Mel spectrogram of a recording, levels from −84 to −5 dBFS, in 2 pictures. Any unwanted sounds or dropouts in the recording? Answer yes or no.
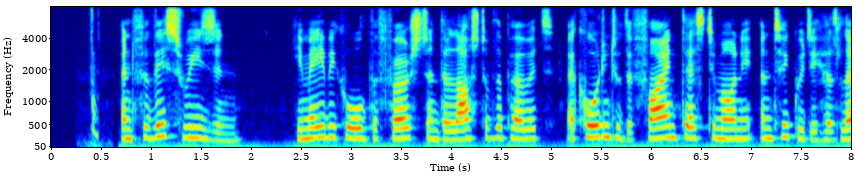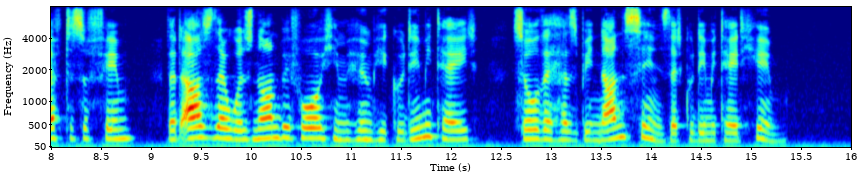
yes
